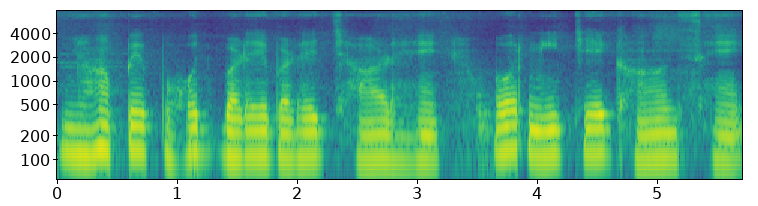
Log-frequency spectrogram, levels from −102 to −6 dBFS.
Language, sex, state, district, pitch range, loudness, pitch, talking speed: Hindi, male, Punjab, Fazilka, 105-125 Hz, -20 LUFS, 115 Hz, 115 wpm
